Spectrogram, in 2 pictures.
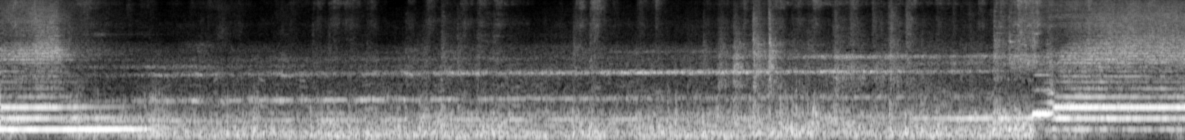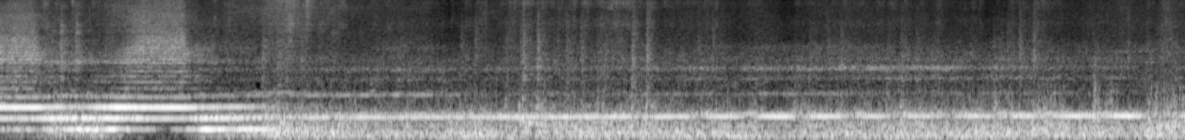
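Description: Electric multiple unit (EMU) suburban train running, heard from the front car: the horn sounds twice, one blast ending about a second and a half in and a longer blast of about four seconds near the middle. Under the horn, the running rumble goes on, with a steady whine that slowly rises in pitch.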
